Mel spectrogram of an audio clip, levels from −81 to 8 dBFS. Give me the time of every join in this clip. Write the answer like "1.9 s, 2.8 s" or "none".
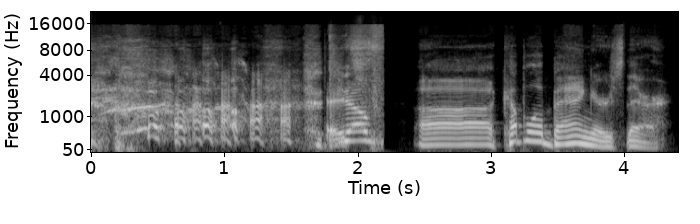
2.1 s

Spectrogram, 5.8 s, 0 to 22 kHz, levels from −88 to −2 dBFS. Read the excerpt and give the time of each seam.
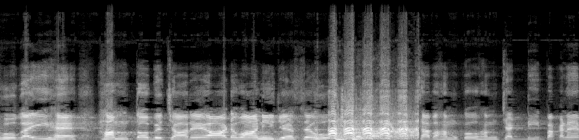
4.2 s

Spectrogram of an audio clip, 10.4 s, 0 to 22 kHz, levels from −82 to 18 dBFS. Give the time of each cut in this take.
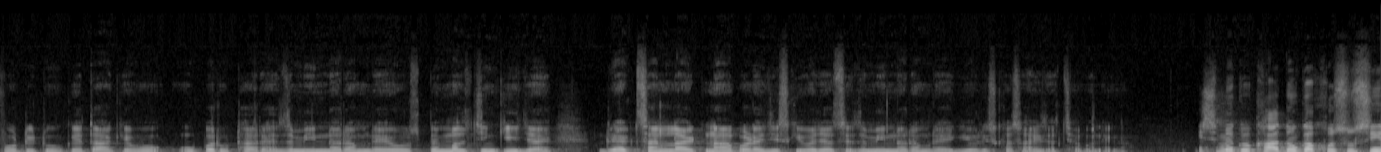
none

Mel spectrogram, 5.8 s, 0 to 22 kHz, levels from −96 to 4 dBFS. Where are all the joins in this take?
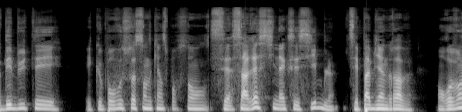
2.6 s

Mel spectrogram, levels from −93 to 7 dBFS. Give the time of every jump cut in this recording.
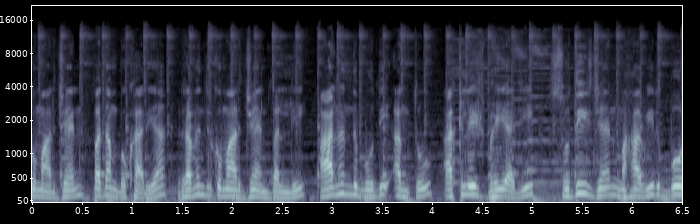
none

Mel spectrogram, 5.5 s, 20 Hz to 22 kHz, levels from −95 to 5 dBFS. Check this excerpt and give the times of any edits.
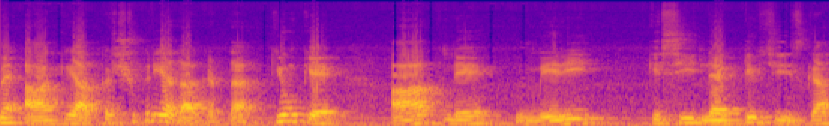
none

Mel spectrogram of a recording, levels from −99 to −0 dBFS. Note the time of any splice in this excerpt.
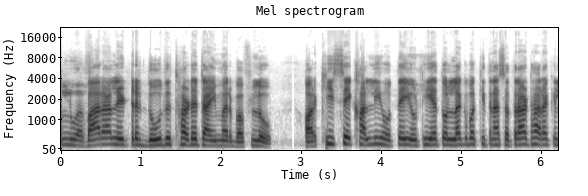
none

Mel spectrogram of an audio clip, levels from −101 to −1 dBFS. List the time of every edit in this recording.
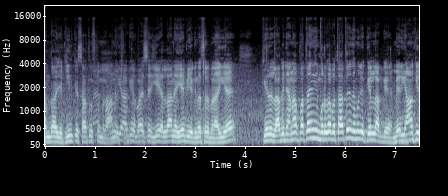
1.5 s

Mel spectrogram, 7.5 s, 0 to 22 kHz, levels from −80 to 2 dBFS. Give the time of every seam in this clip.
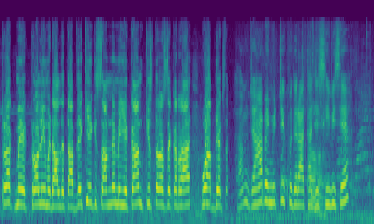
4.5 s

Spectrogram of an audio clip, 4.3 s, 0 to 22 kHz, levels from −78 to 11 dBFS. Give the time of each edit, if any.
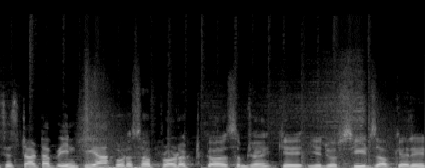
1.1 s

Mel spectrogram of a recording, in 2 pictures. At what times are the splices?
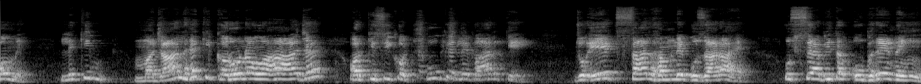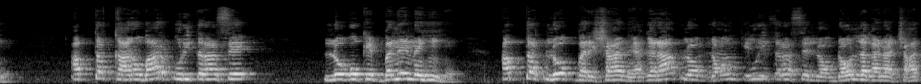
4.2 s, 16.9 s

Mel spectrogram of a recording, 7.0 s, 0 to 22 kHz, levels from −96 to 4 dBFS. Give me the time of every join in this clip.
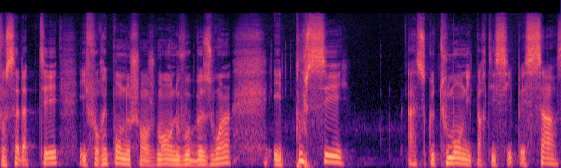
1.6 s, 3.4 s

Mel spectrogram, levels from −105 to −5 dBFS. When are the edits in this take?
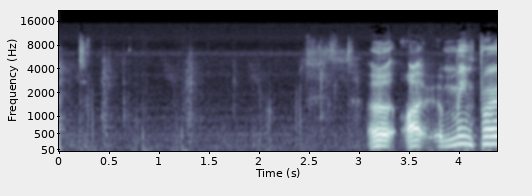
2.9 s

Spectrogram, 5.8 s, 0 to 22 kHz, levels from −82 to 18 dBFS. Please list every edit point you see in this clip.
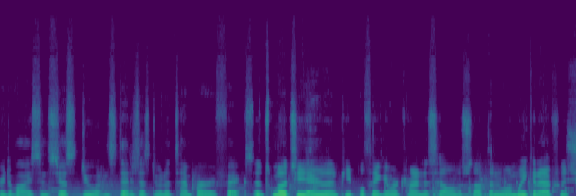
2.5 s

